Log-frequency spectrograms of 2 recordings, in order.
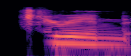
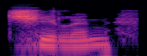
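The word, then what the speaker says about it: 麒麟: Kirin is the Japanese pronunciation. The Chinese pronunciation is Qilin. Well, Chilling. I mean, it's the anglicized version, but yeah, Qilin is the Chinese version.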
